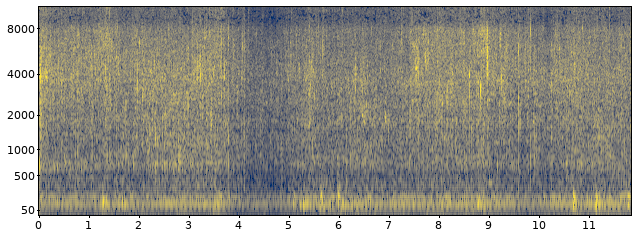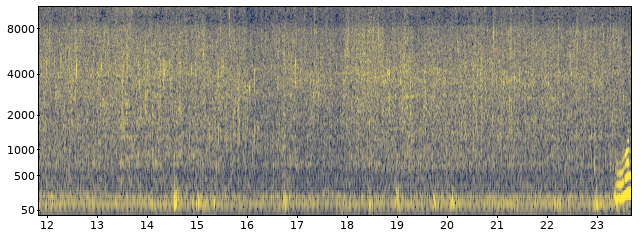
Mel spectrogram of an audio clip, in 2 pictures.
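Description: Golden squash slices frying in a pan, a steady, dense sizzle and crackle that continues evenly throughout, close and fairly loud, with occasional soft clicks of handling.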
